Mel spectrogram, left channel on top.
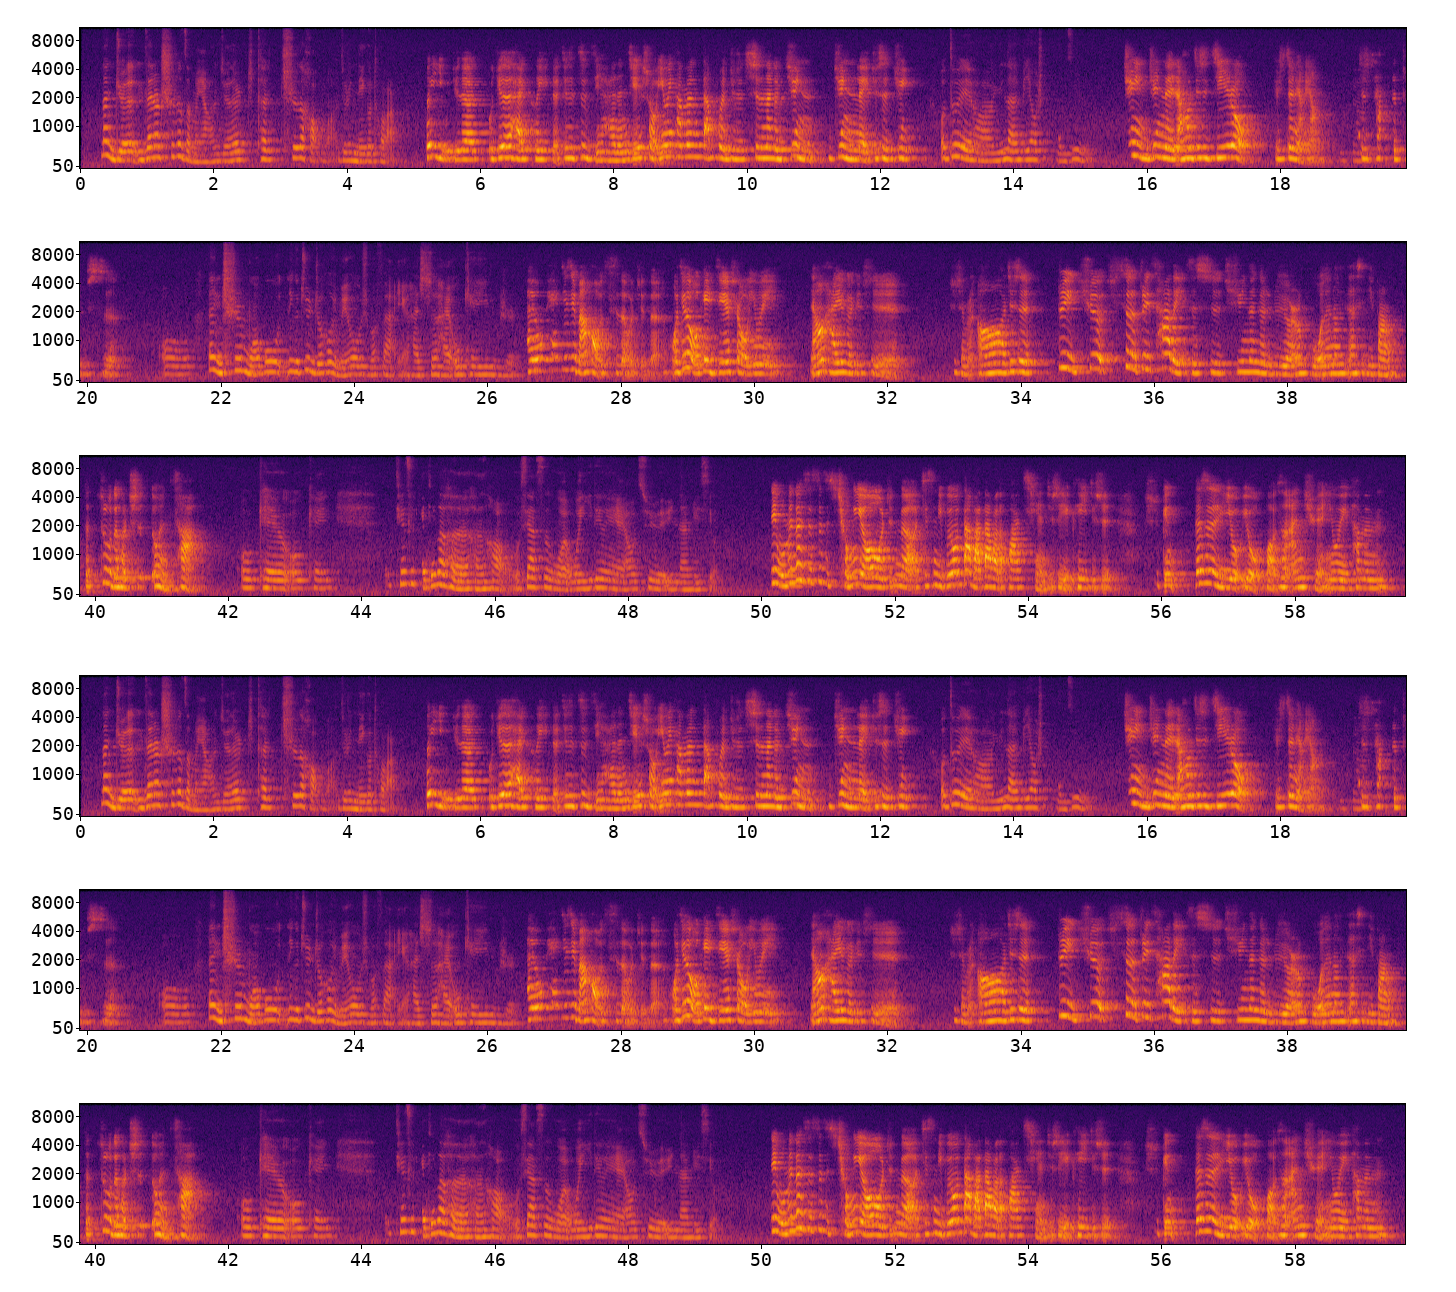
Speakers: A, on the right; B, on the left.
A: 那你觉得你在那儿吃的怎么样？你觉得他吃的好吗？就是你那个团儿。
B: 所以我觉得，我觉得还可以的，就是自己还能接受，因为他们大部分就是吃的那个菌菌类，就是菌
A: 哦，对哈，云南比较生产菌，
B: 菌菌类，然后就是鸡肉，就是这两样，
A: 这样。
B: 这是他们的主食。
A: 哦，那你吃蘑菇那个菌之后有没有什么反应？还是还 OK？就是。
B: 哎，OK，其实蛮好吃的，我觉得，我觉得我可以接受，因为，然后还有一个就是是什么？哦，就是最去吃的最差的一次是去那个女儿国的那那些地方，这住的和吃的都很差。
A: o k o k 听起来真的很很好，我下次我我一定也要去云南旅行。
B: 对，我们那是是穷游，真的。其实你不用大把大把的花钱，就是也可以，就是是跟，但是有有保证安全，因为他们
